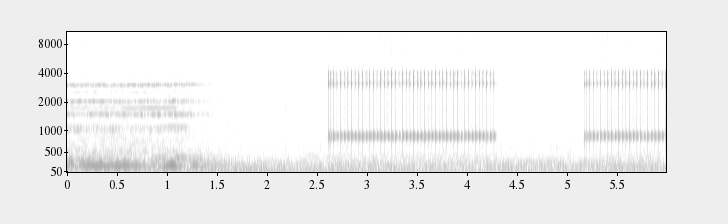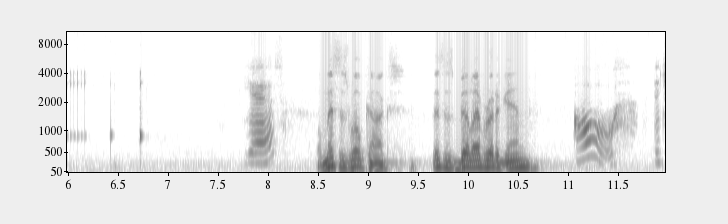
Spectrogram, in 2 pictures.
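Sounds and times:
clicks as the telephone line is picked up: 2.6s - 4.4s, 5.2s - 6.9s
telephone ringing through the receiver on a call from a phone booth: 2.6s - 4.4s, 5.2s - 6.6s
speech: 7.8s - 10.8s.

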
